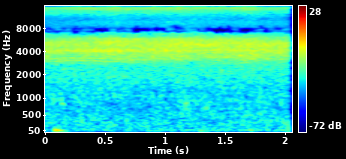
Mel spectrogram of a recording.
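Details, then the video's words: Chorus of cicadas on a mountain, an unbroken high, sizzling whine steady in pitch and loudness, with a few faint low thuds underneath at the start and end. "Sonido de las chicharras en la Montaña"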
